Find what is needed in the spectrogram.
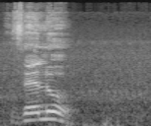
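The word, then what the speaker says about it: ζηλόω: Therefore, Strong's definition for this Greek word, which is pronounced zelo, to be zealous in the pursuit of good, to desire earnestly, or to strive after.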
